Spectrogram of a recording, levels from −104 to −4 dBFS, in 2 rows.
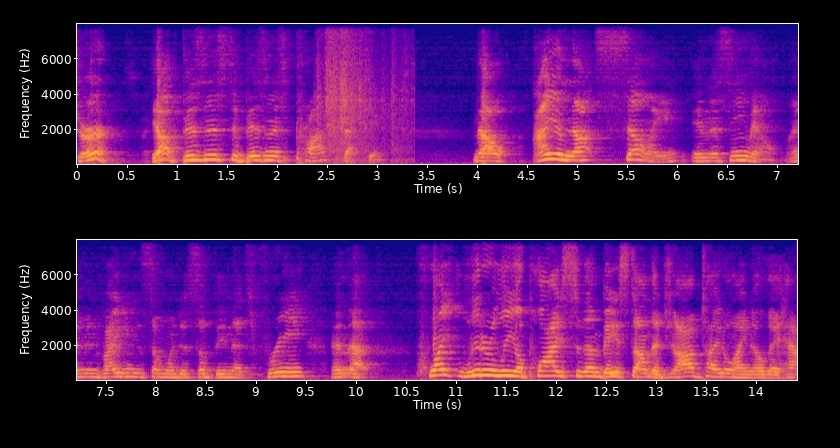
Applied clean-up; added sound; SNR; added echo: none; Tools; 16 dB; reverberation time 0.1 s.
